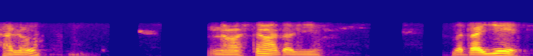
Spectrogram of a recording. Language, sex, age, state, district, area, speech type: Hindi, male, 30-45, Uttar Pradesh, Lucknow, rural, conversation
